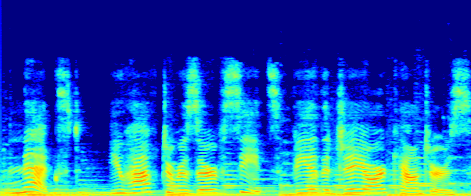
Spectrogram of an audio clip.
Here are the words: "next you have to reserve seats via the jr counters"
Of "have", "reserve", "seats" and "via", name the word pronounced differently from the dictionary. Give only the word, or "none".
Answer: have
